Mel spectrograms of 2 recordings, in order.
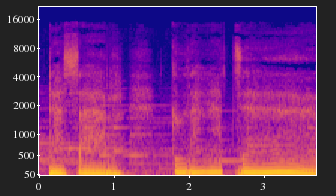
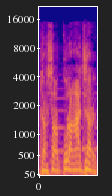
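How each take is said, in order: First: It is said in a tender, affectionate tone. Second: It is said in an angry, harsh tone. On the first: The scolding now feels loving and harmless. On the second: The speaker is scolding the listener.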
